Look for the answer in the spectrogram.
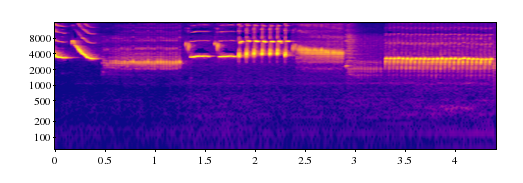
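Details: Training song of a canary: a falling whistle into a buzzy trill, bright clipped notes, a fast pulsing rattle, a descending buzz, then a steady, even low roll of rapid repeated pulses.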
